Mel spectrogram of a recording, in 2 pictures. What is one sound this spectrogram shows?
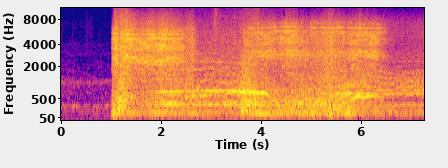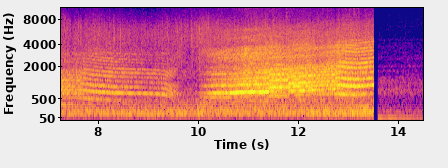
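A creature shrieks loudly with shrill, wavering cries.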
